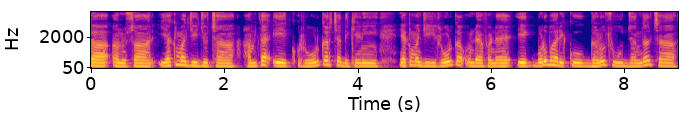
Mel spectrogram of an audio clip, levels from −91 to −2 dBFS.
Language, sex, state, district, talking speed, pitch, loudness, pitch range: Kumaoni, male, Uttarakhand, Uttarkashi, 175 wpm, 160 Hz, -16 LUFS, 155-175 Hz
